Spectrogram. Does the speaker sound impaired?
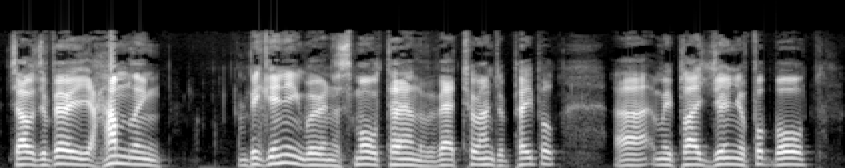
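Yes: motor neurone disease; voice affected, speech noticeably changed.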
